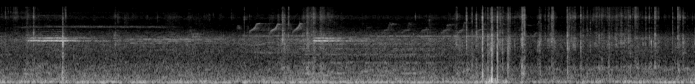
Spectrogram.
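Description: Rustling and a few sharp knocks from handling a live tilapia and a wet mesh keep-net bag, the loudest knock about five seconds in. Short bird whistles and chirps sound near the start and again around three seconds.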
